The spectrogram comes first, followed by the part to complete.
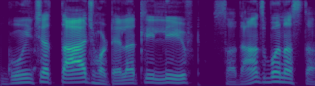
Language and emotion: Goan Konkani, disgusted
